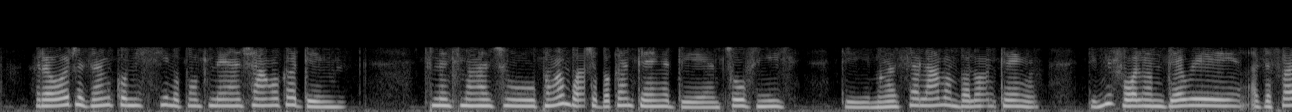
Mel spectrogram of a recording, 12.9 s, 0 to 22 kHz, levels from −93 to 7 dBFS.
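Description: Across the whole recording the speech is muffled and hoarse, with nothing above 4 kHz and smeared consonants. That fits the G.723.1 codec at about 6 kbit/s, whose slow voice model blurs detail rather than adding watery swirls. At 5.78 to 5.87 s, and again at 9.80 to 9.95 s just after "de magnasa lamba", VoIP packet loss concealed by the speech codec stretches the voice into a fading buzzy tone or coloured noise. Each gap matches about 60 ms of missing audio, likely two 30 ms frames. Unlike a silent dropout, the decoder extrapolates the last sound, and it stays weak briefly after returning.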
